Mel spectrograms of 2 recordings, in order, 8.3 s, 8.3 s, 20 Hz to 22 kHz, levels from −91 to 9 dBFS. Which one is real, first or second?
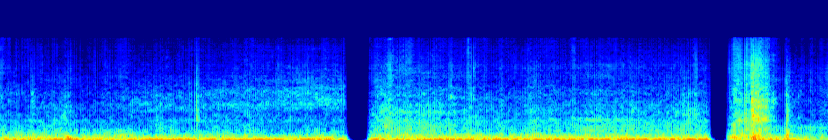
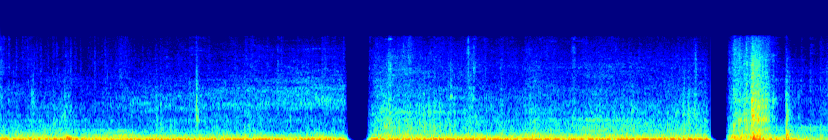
second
